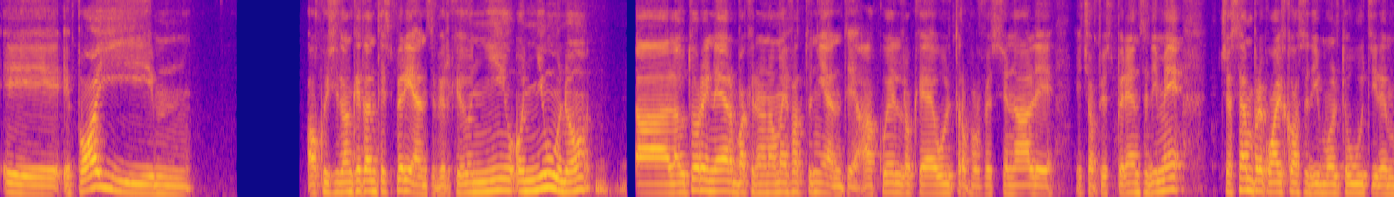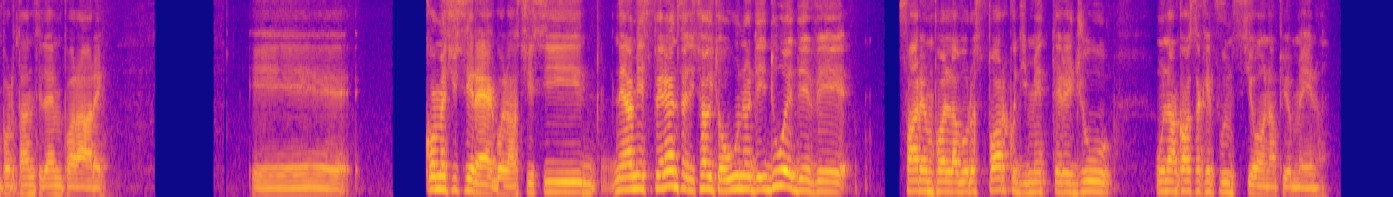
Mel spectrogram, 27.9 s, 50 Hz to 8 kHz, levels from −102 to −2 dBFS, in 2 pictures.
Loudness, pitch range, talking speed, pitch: -20 LUFS, 120-155 Hz, 160 wpm, 140 Hz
